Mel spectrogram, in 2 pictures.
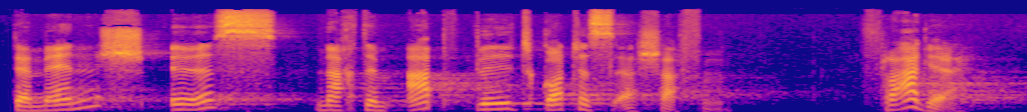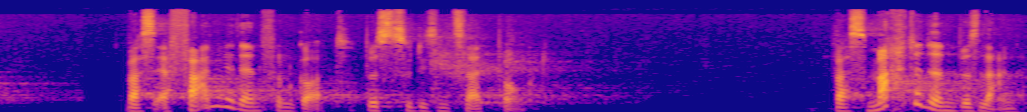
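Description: A man preaching a sermon, shifting between loud emphatic lines and quiet, slowed asides. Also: fairly high pitch, sing-song. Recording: long hall reverb.

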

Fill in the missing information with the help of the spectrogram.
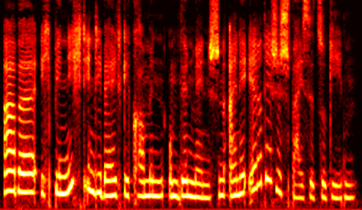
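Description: A woman's voice: mid-range voice, animated, moderate pace, no room sound, studio quality, close to an everyday voice. Jesus, a woman telling it as a solemn teacher.

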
